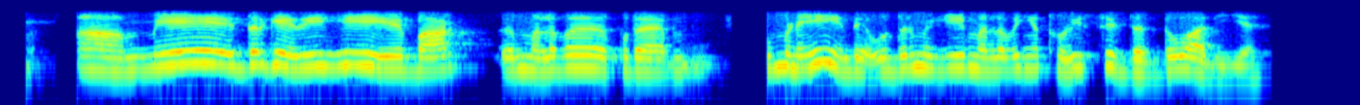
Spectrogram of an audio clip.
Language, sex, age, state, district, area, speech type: Dogri, female, 60+, Jammu and Kashmir, Reasi, rural, conversation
